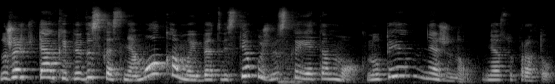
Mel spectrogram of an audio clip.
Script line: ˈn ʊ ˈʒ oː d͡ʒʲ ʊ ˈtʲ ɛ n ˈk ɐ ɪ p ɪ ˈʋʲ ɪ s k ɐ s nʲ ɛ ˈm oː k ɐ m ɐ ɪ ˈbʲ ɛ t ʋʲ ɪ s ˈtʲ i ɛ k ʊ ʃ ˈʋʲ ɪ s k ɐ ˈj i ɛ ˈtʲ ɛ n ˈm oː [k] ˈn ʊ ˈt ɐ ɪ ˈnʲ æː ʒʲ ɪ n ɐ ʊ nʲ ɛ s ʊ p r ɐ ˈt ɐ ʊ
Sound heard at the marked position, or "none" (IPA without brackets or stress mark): k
